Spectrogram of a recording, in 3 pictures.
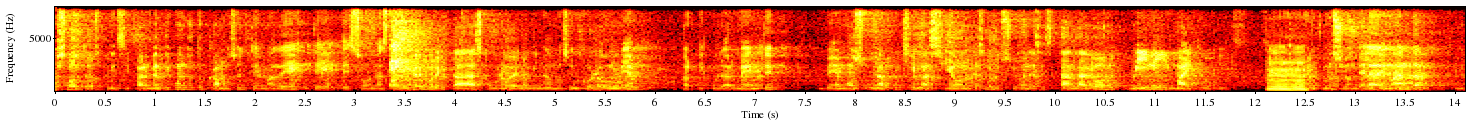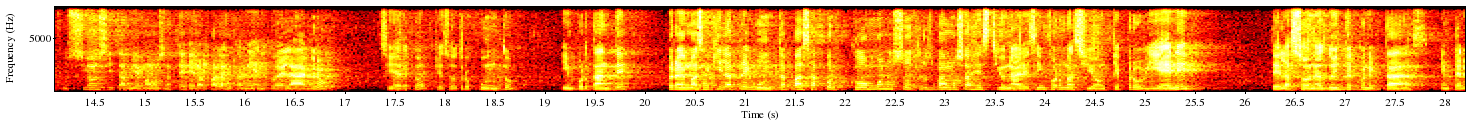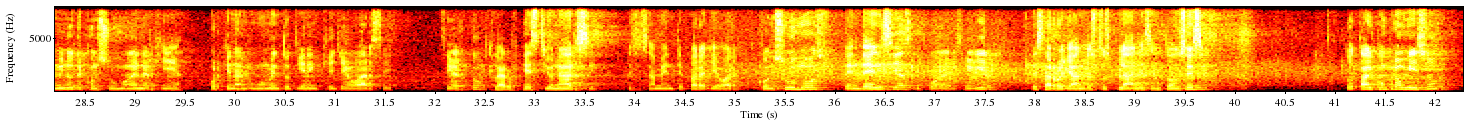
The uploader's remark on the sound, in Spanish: Este es un episodio grabado en vivo durante ANDICOM 2023 del panel.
